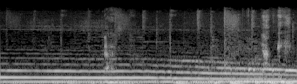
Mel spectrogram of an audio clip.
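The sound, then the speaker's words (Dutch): A dog howls in its sleep in one long, sustained, wavering tone that slowly drifts downward, loud, with no talking. “Mijn hond produceert soms dit geluid in zijn slaap.”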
